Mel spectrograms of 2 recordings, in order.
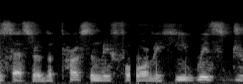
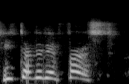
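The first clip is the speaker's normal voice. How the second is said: very high mock-childish whine; squealed protest; 3 dB louder than usual. President blames rival to David, squealed protest. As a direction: squeak out the accusation, far above usual voice.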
